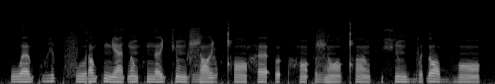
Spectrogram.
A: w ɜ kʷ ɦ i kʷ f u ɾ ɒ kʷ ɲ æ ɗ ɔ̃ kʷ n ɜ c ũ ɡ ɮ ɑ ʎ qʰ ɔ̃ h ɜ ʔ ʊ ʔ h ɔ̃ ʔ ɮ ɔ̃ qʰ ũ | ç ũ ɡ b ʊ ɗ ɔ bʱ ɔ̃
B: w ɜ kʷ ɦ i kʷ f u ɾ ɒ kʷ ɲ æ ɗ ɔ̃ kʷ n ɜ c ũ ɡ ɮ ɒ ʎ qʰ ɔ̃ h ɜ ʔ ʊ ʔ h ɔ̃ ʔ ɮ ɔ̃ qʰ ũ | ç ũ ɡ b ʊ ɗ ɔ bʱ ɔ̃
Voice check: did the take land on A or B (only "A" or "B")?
B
